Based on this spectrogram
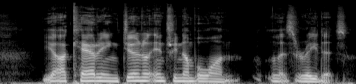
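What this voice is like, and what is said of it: Put-on South African accent. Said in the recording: “Do we keep on going in a South African accent? ... a dumb accent”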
